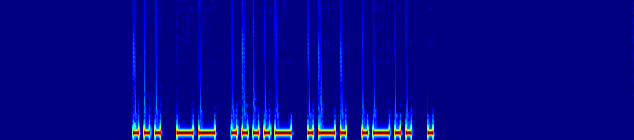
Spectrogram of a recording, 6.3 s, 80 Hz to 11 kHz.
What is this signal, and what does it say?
Morse code, heard as a keyed tone, about 22 wpm, 700 Hz. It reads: SM4RLE
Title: DXCC-100 Call Signs - 6 Characters - 22wpm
